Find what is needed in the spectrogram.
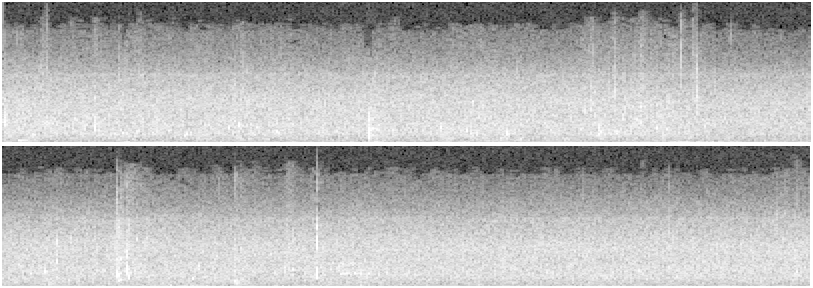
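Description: Steady rush of river water, an even hiss, with a few faint clicks scattered through.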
